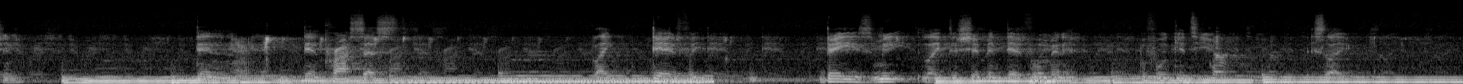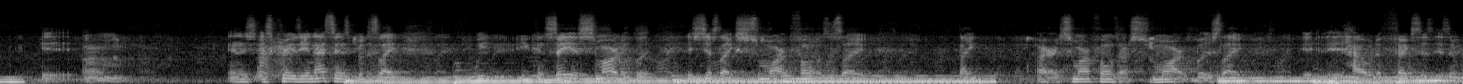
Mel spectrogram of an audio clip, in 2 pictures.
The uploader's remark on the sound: An elevated conversation over the phone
